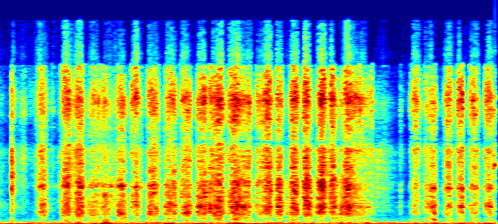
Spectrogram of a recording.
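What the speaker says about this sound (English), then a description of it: "I am sanding very gently in very small amounts at a time." Plaster sanded gently by hand in small strokes, a quiet rhythmic rasping scrub repeating steadily and close, with no talking.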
